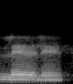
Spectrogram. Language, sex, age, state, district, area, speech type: Telugu, male, 18-30, Telangana, Siddipet, urban, conversation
